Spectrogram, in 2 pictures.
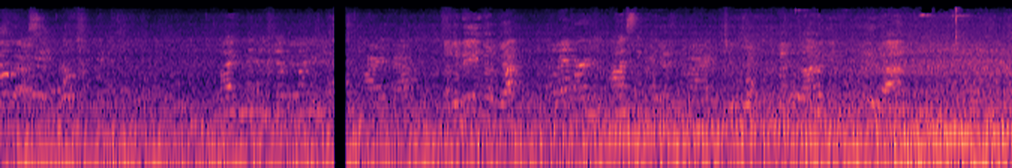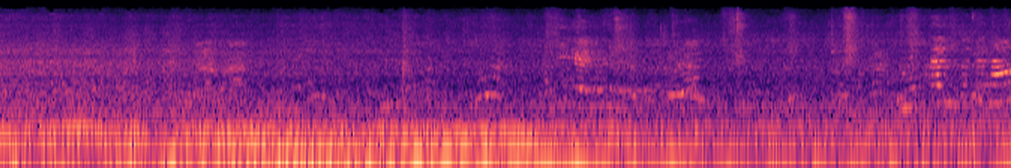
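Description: Low engine rumble of a bus that swells from about five seconds in and eases off near the end, under background chatter of voices.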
